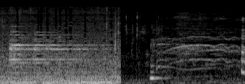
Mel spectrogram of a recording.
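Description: Cat sounds: a low rumbling noise with a steady high-pitched cry that cuts off suddenly about a second in, then a short low note and a wavering, gliding meow.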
